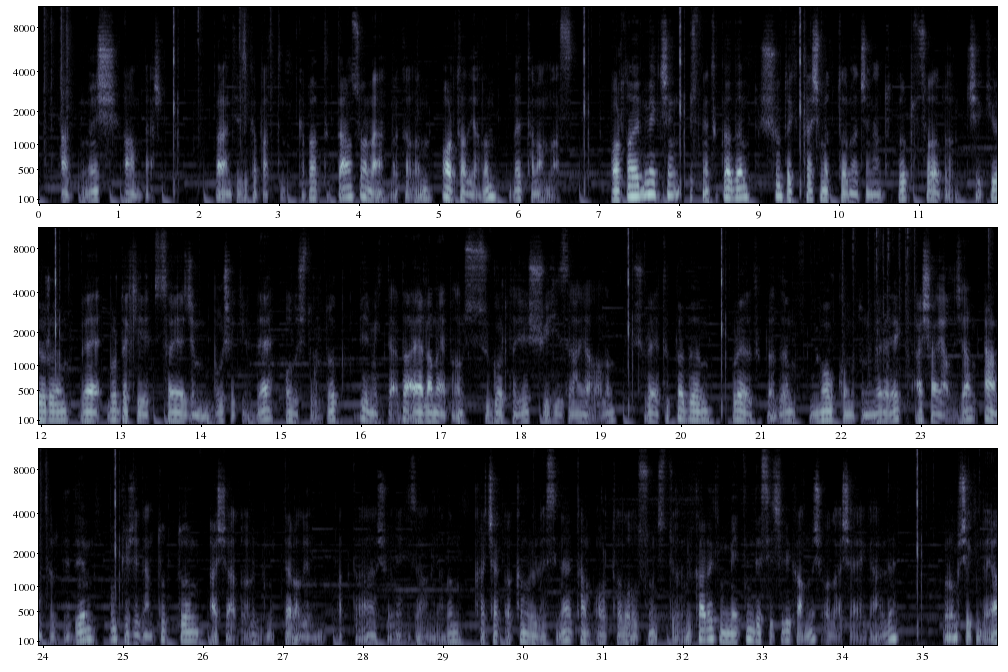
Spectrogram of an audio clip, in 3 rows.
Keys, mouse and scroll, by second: 0.0-2.3 typing, 1.8 click, 5.0 middle click, 6.8 click, 8.0 click, 9.6 click, 12.3 click, 12.4 scroll down 2, 13.1-14.0 scroll up 1, 14.1 scroll, 16.9 scroll, 19.4 click, 20.6 click, 21.6-23.1 typing, 23.7 Return, 24.7 middle click, 25.0 click, 27.6 middle click, 29.3-29.9 scroll down 3, 30.0 scroll, 34.9 click, 35.4 scroll down 1.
